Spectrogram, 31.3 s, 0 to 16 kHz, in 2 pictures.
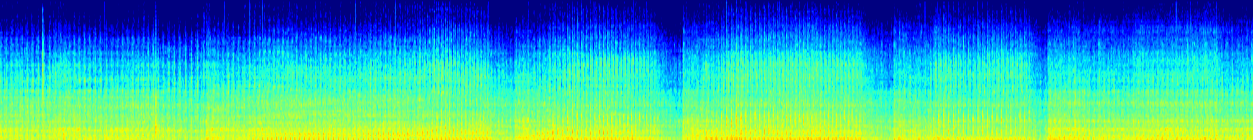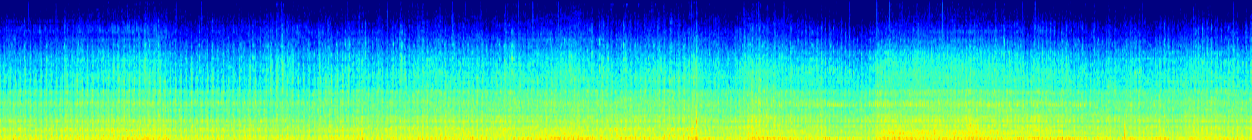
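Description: Royal Enfield Bullet 500's single-cylinder four-stroke engine pulling the bike along on the road, with a few brief drops in level early on. It runs without banging or popping on the overrun, its exhaust sealed at the cylinder head.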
